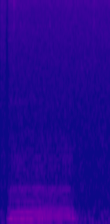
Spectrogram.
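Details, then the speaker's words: One low, rumbling snore from a sleeping dog, lasting about a second, then quiet room noise: snoring. "Can you hear my dog snoring? I just had to take a minute out for that because I absolutely love the sound, like I said."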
